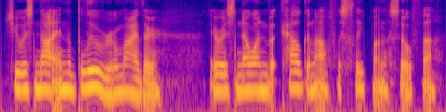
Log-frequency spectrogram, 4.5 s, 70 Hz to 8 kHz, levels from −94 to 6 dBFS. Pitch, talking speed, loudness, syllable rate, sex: 175 Hz, 240 wpm, -18 LUFS, 6.4 syllables/s, female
